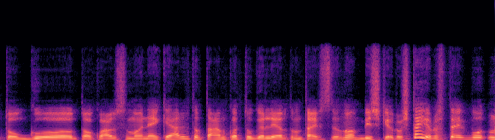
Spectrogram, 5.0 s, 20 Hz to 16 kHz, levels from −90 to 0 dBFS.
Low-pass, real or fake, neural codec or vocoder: 10.8 kHz; fake; codec, 16 kHz in and 24 kHz out, 0.9 kbps, LongCat-Audio-Codec, four codebook decoder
